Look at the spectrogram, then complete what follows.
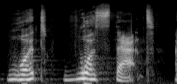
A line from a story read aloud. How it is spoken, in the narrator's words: I shouted frantically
